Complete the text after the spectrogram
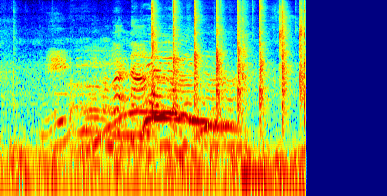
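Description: A group of people sing together loudly and cheerfully close by.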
